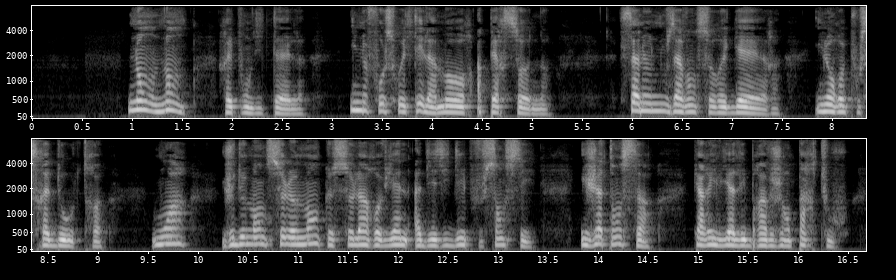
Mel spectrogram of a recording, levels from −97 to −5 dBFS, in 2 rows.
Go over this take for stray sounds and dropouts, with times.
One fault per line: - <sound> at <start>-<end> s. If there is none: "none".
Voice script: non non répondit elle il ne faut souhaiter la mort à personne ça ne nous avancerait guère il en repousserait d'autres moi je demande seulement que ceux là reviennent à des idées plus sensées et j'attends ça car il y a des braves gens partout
none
